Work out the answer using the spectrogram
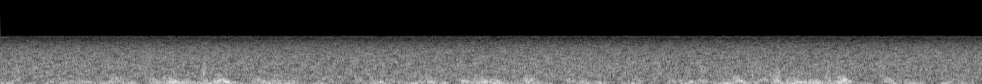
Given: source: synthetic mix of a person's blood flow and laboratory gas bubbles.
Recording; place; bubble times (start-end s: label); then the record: Doppler ultrasound of blood flow; precordium
7.49-7.85 s: bubbles
From the record:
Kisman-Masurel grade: 212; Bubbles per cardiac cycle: several, 3 to 8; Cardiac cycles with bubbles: 1 to 10%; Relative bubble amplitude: moderate (0.250 to 0.450); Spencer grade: 1 (occasional bubble signal discernible with the cardiac motion signal, with majority of cardiac periods free of bubbles); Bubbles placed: anywhere in the cardiac cycle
